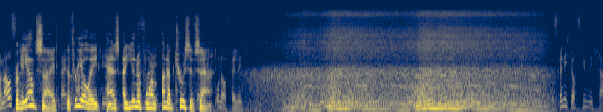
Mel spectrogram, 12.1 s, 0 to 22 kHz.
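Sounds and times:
car engine exhaust revving: 0:04.9 - 0:11.2.

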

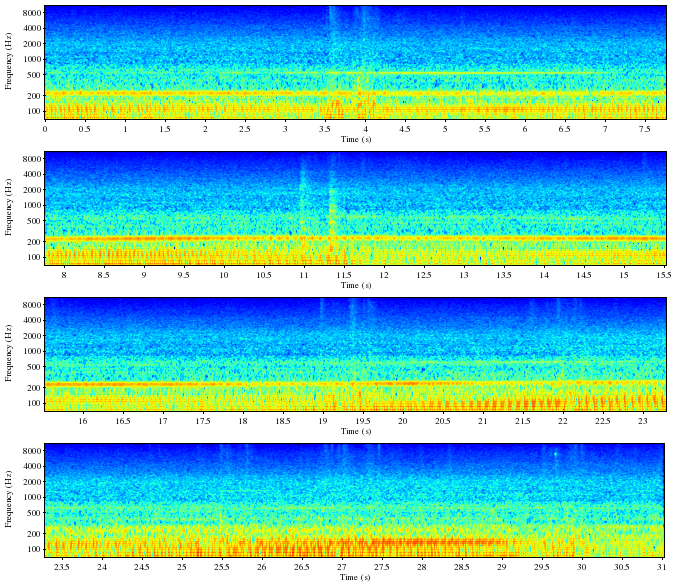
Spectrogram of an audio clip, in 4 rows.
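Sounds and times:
bus engine droning: 0:00.0 - 0:31.0.

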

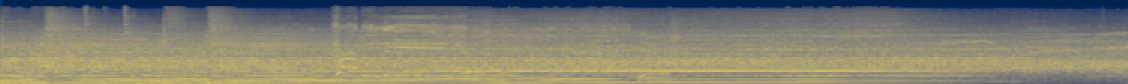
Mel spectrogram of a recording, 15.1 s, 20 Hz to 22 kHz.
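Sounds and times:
crowd cheering: 0:00.0 - 0:15.0
crowd whistles: 0:00.0 - 0:15.0.

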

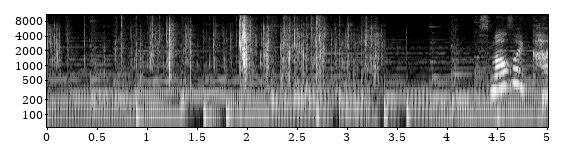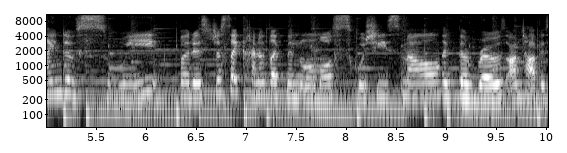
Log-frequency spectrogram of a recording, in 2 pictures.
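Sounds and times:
plastic packaging crinkling: 0:00.0 - 0:03.5
background music: 0:00.0 - 0:10.0.

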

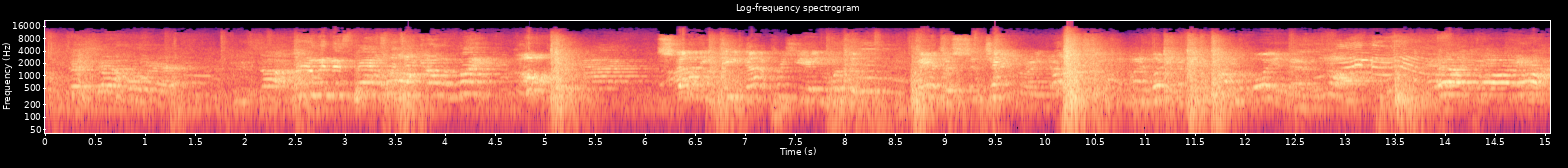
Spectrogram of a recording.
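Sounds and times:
voices calling out: 0:00.0 - 0:15.0.

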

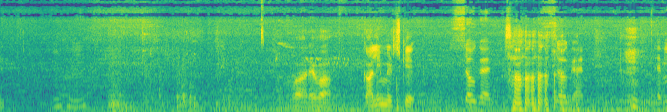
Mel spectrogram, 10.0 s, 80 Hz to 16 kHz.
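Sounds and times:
street rumble: 0:00.0 - 0:10.0.

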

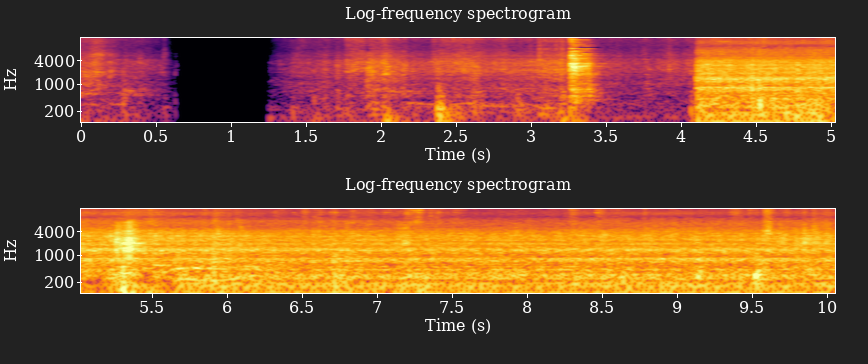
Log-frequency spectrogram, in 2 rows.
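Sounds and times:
vehicle engine idling: 0:04.1 - 0:10.0.

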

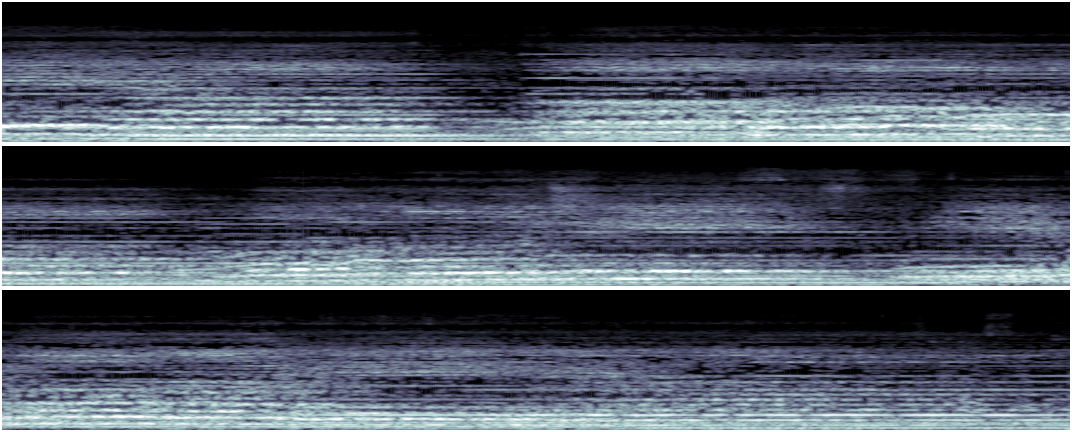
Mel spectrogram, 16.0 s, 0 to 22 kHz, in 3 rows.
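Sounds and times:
voices singing a chanted hymn: 0:00.0 - 0:16.0.

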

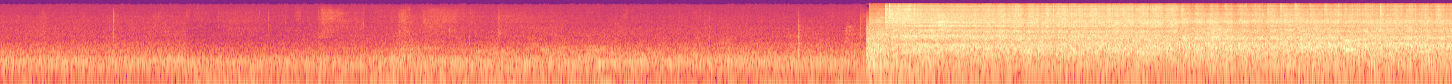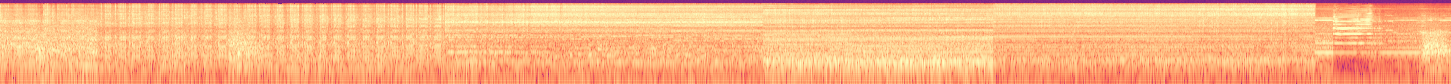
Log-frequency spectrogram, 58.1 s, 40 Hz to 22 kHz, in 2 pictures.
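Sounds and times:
welding and machinery: 0:17.3 - 0:58.0.

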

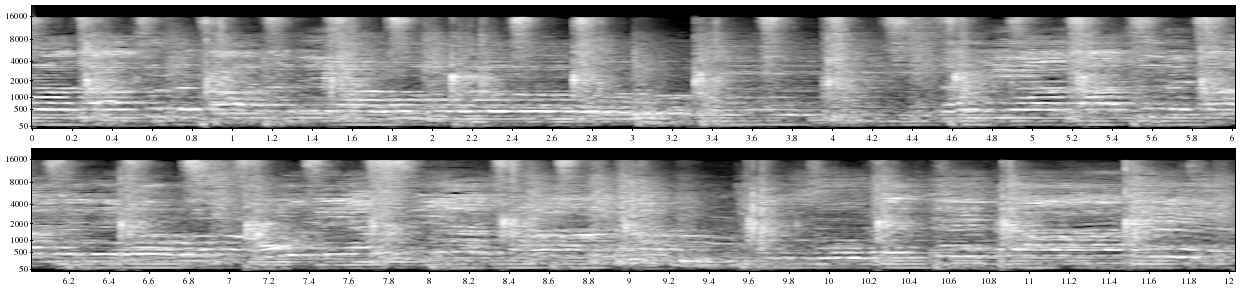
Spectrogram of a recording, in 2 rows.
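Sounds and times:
instrumental backing: 0:00.0 - 0:12.0
percussion hits: 0:00.0 - 0:12.0
voices singing together: 0:00.0 - 0:12.0.

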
